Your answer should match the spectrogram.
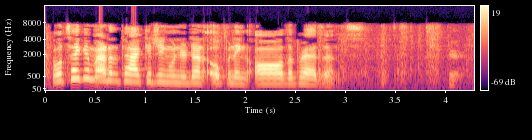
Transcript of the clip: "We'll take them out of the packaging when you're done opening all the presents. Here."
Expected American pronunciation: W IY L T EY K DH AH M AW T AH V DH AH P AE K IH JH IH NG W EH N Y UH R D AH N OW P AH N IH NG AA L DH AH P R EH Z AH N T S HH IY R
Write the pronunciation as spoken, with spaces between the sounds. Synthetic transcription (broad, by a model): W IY L T EY K DH AH M AW T AH V DH AH P AE K IH JH IH NG W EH N Y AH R D AH N OW P AH N IH NG AA L DH AH P R EH Z AH N T S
